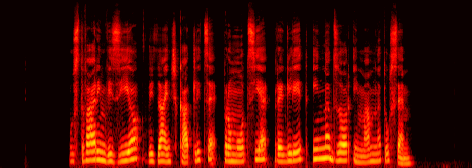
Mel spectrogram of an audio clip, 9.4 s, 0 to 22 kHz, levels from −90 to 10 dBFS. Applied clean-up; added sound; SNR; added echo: neural mask model DeepFilterNet 3.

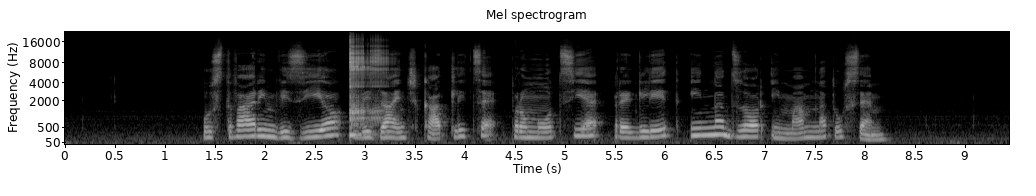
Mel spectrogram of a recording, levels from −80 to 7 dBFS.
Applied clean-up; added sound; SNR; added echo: none; Cutlery, silverware; -4 dB; none.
